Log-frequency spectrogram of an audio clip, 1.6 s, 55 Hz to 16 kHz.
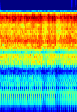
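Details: Craftsman 3.5 hp edger/trimmer after carburetor cleaning and idle screw set about 1 3/4 turns: small single-cylinder buzzing at a high, even pitch with a steady beat and no stumbling; smooth, healthy idle.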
